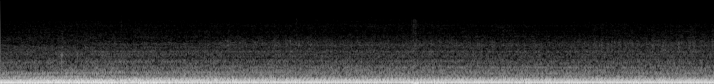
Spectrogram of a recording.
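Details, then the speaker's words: Mitsubishi Evo 8 MR after an engine swap, driven on the road. A steady, deep, smooth engine drone with no knocks or misses; it boosts fine and the blow-off valve is audible: running normally. "all right boys so we driving her now she seems good it runs good it boosts fine you can hear the blow off I'll get on it a little bit oh she sounds spicy"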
